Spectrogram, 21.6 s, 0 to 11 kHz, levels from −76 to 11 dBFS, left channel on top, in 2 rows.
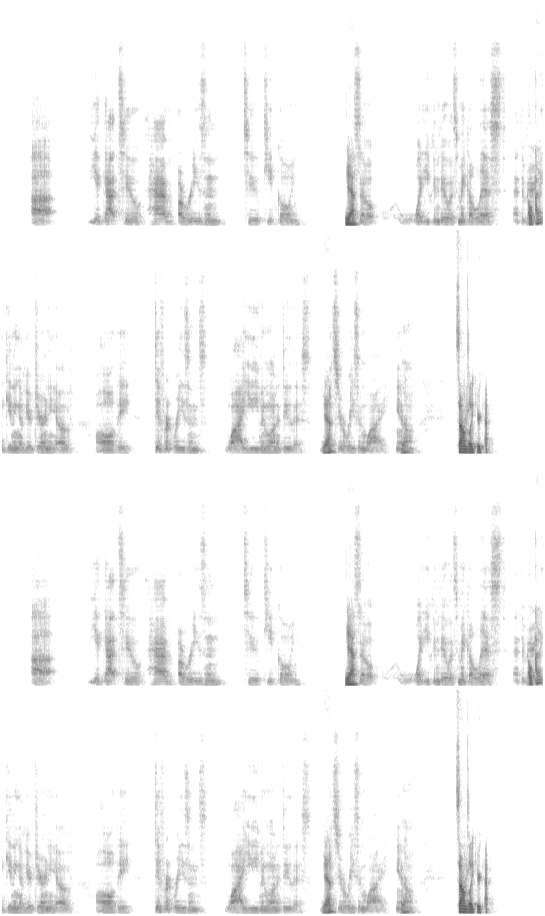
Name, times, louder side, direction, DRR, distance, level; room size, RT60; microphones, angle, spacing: voice 1, 0.6-1.0 1.7-4.4 4.8-5.9 7.0-12.2 12.7-13.4 13.9-14.9 15.3-19.4 20.0-20.2, left 1 dB, 15° left, 2.5 m, -41 dB
voice 2, 10.5-10.8 17.2-17.5 18.8-19.0 19.9-20.5, equal, 5° right, 0.7 m, -24 dB
21.0 x 10.5 x 2.9 m
head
